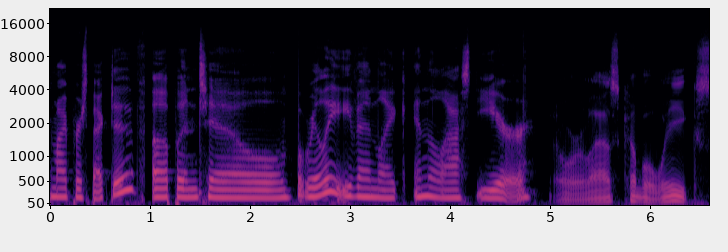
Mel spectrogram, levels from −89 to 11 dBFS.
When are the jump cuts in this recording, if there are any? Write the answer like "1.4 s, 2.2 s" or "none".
0.9 s, 2.5 s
